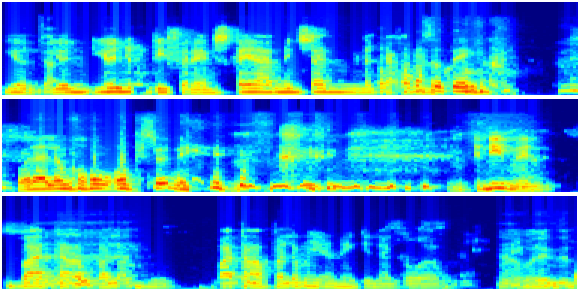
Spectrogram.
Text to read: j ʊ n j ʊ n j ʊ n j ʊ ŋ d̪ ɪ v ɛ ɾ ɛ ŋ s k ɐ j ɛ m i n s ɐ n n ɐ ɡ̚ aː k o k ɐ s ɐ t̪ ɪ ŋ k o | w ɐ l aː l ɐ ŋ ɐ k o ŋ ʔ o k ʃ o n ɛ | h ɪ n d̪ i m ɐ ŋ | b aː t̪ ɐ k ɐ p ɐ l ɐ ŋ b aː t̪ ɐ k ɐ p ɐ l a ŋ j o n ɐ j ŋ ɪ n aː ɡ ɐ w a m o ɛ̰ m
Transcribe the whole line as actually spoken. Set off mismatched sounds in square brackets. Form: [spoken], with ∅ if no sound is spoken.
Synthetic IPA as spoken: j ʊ n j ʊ n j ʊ n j ʊ ŋ d̪ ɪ [f] ɛ ɾ ɛ [n] s k ɐ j [a] m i n s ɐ n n ɐ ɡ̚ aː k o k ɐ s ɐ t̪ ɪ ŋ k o | w ɐ l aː l ɐ ŋ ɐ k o ŋ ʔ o [p] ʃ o n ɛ | h ɪ n d̪ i m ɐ [n] | b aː t̪ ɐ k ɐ p ɐ l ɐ ŋ b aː t̪ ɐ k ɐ p ɐ l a ŋ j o n ɐ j [ɡ] ɪ n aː ɡ ɐ w a m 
